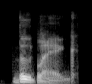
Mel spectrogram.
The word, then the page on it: bootleg: British English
